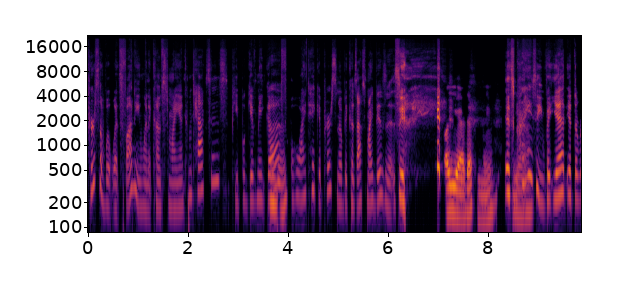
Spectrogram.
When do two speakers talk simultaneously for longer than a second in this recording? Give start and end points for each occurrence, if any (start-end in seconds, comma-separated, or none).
none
